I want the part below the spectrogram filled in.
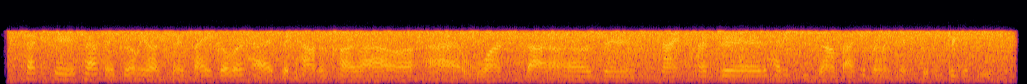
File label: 122 925MHz, scanner radio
